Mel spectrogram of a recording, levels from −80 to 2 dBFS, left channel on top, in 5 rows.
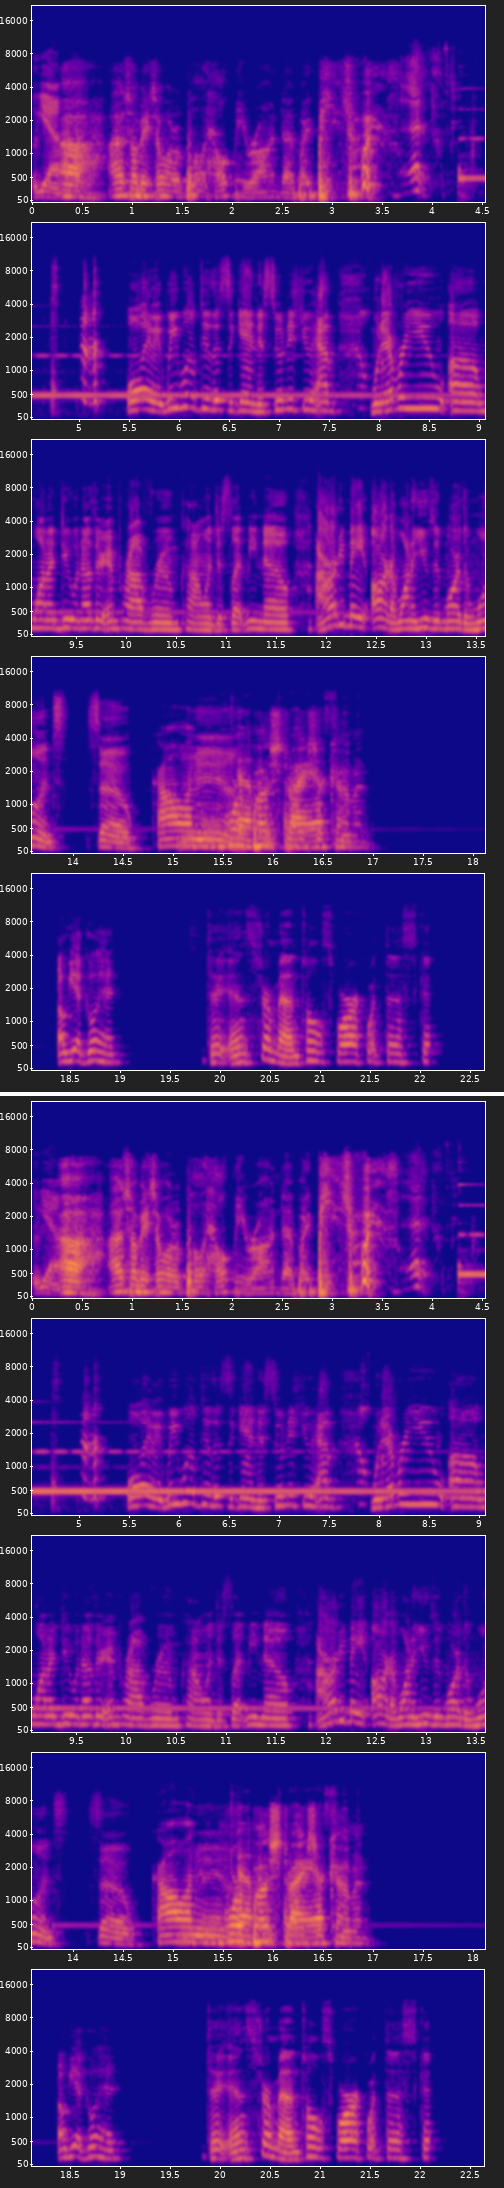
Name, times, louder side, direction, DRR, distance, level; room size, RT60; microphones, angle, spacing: voice 1, 0.2-3.7 15.4-16.9, right 3 dB, 60° right, 0.9 m, -27 dB
voice 2, 3.7-4.1 4.7-5.2 5.5-14.6 15.0-15.7 18.4-19.0, left 3 dB, 65° left, 1.0 m, -32 dB
sound 1, 4.3-14.3, right 8 dB, 80° right, 1.4 m, -39 dB
voice 3, 14.8-16.9 19.9-22.1, right 2 dB, 10° right, 0.5 m, -28 dB
8.0 x 3.7 x 3.9 m
head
